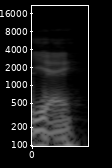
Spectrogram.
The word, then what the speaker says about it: Ye: new Happy New Year it's pronounced yay thank you very oh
